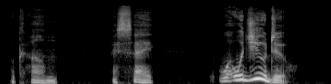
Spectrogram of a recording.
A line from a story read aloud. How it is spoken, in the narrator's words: he stammered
